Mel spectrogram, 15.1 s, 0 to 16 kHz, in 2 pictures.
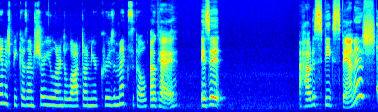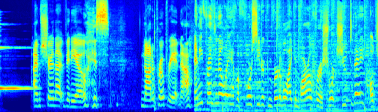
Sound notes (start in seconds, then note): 7.5 ding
